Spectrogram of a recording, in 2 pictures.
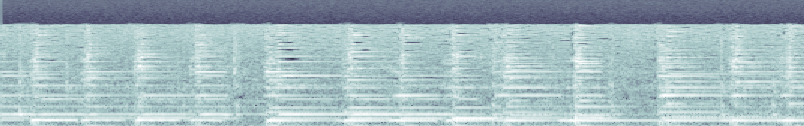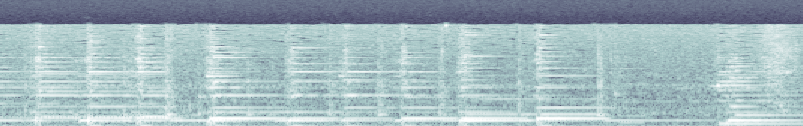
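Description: Nylon-string classical guitar played fingerstyle: a steady run of plucked notes in a melodic passage, fading away just before the end.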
